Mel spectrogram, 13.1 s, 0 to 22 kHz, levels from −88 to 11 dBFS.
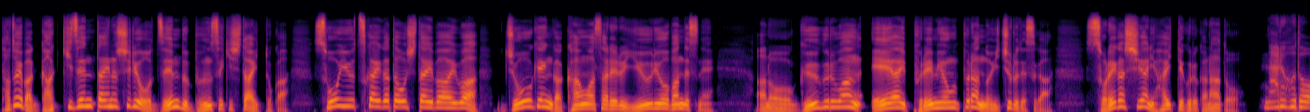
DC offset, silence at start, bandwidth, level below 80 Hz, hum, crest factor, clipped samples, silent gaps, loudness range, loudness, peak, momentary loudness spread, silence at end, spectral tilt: under 0.1%; 0 s; 13 kHz; -44 dBFS; none; 16 dB; under 0.1%; none; 2 LU; -20 LUFS; -4 dBFS; 9 LU; 0 s; -4.5 dB/octave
